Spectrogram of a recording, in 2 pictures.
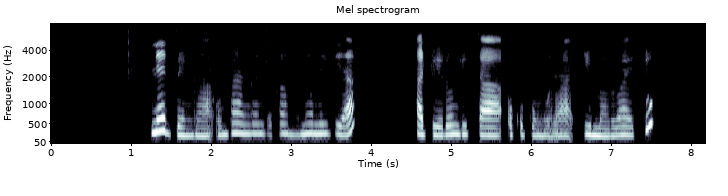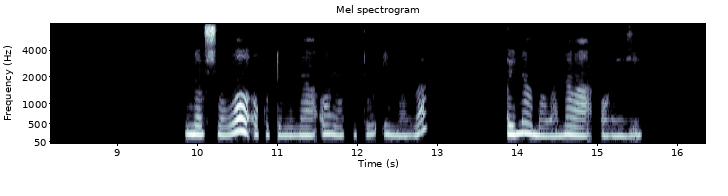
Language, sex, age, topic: Oshiwambo, female, 18-24, finance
